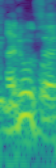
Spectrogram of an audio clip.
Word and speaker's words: Naruto: Pamela Giles con su baile Naratu, no, lo dije mal. – No, sí, Naruto, Naruto.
